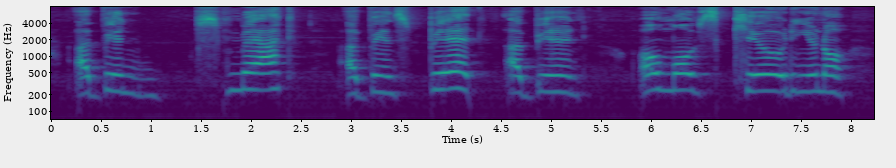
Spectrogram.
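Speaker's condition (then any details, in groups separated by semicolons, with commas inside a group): Cerebral palsy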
